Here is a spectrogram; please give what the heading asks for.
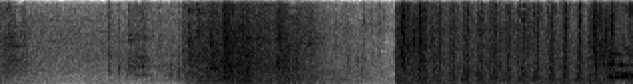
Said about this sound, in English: And they're just running and it's so much gunfire right now.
